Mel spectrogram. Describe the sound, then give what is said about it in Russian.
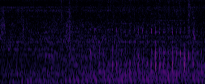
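A white tiger roars loudly, a deep, rumbling growl that holds steady for about two seconds with no one speaking. “Тигра. Белого тигра. Ты видишь тигра?”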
